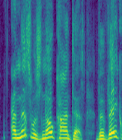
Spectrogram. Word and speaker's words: Vivek: Vivek rhymes with cake was the runaway winner in this category.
